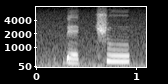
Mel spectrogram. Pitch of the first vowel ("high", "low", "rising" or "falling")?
low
